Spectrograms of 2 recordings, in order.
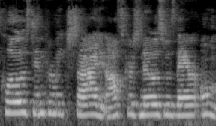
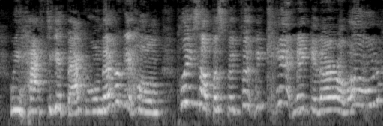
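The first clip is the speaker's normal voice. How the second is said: higher and louder, urgent begging; panicked plea; 6 semitones higher, 4 dB louder than usual. A narrator's reading. Klaus begging Bigfoot for help, higher and urgent. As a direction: beg for help in a hurry. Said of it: "Klaus shouted with panic".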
